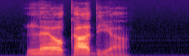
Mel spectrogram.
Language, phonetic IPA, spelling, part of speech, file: Polish, [ˌlɛɔˈkadʲja], Leokadia, proper noun, Pl-Leokadia.ogg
